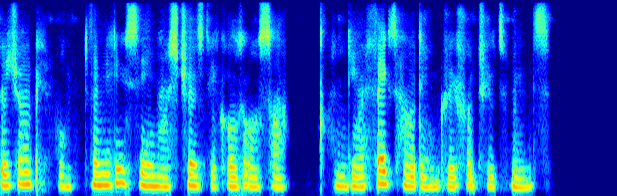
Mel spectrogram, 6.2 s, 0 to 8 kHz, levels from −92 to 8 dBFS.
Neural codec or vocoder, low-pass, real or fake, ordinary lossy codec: codec, 16 kHz, 1 kbps, FreqCodec, smaller model; none; fake; none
